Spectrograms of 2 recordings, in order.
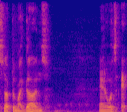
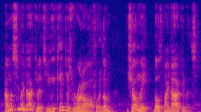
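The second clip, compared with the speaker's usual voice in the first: higher-pitched, insistent protest; retold insistent demand; 6 semitones higher than usual. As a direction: retell demanding your papers back. Retold demand to airport staff.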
